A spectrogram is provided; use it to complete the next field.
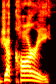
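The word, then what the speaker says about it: Jacurri: it his name is I don't care how it's spelled it's pronounced Jakari but no matter which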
